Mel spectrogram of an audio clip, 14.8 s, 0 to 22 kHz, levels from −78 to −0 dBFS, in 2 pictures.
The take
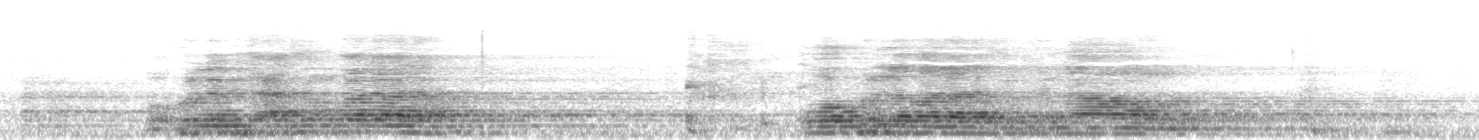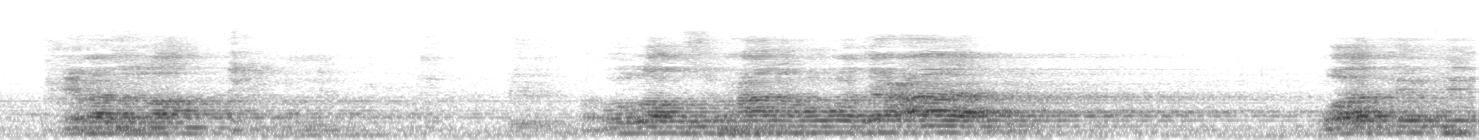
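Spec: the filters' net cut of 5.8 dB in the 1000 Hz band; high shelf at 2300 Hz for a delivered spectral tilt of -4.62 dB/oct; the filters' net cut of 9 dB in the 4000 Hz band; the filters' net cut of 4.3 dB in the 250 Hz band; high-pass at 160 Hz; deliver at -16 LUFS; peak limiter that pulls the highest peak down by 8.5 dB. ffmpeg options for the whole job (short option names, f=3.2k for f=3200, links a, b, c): -af "highpass=160,equalizer=f=250:t=o:g=-4,equalizer=f=1k:t=o:g=-7,highshelf=f=2.3k:g=-7,equalizer=f=4k:t=o:g=-5,volume=18.5dB,alimiter=limit=-4.5dB:level=0:latency=1"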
